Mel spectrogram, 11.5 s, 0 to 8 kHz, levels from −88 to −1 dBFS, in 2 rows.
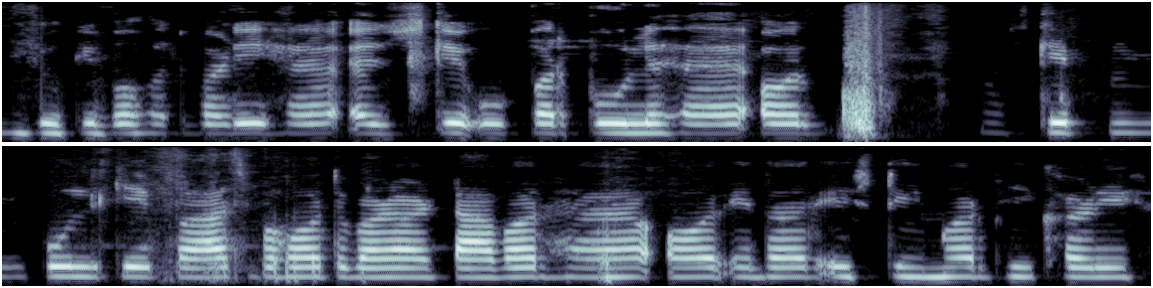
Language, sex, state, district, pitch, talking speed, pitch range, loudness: Hindi, female, Uttar Pradesh, Ghazipur, 200 Hz, 125 wpm, 200-205 Hz, -19 LUFS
